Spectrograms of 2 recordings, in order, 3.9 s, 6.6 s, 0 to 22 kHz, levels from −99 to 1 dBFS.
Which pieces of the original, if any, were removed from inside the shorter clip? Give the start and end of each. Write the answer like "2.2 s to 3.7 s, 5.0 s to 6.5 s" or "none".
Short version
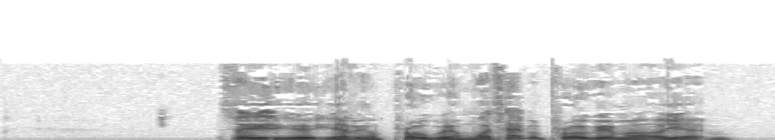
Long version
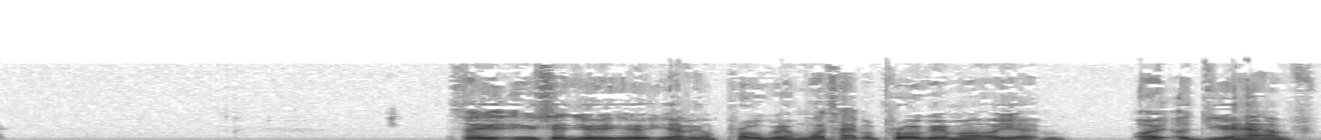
2.5 s to 3.0 s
